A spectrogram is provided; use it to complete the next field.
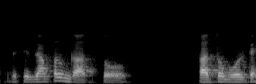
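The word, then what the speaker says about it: gatto: एक चीज ध्यान रखना, अगर जी के बाद में या तो ई आ गया या फिर आई आ गया, तो ये पढ़ा जाएगा जय। जैसे जैम, जाम। अगर जी के बाद में ई आ गया या आई आ गया तो ये पढ़ा जाएगा जाम, वरना अदरवाइज ये ग पढ़ा जाएगा।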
